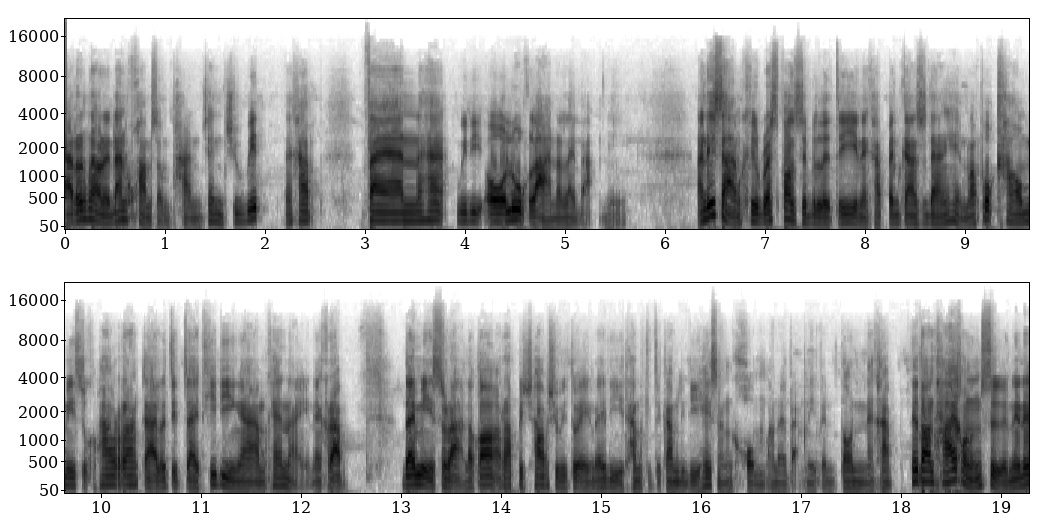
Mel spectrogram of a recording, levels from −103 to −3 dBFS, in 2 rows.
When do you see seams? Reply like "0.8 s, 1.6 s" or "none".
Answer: 18.0 s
